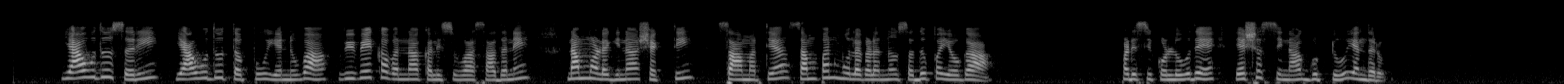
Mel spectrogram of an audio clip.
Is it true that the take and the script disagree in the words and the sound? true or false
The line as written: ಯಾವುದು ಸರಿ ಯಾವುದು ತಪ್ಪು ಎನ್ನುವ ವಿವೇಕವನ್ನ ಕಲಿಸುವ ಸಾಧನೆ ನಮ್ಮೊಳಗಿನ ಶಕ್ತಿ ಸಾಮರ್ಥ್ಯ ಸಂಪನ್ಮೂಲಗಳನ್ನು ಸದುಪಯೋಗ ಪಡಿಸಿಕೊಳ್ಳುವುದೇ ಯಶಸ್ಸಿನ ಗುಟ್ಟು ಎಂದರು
false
